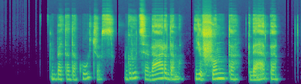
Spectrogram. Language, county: Lithuanian, Kaunas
